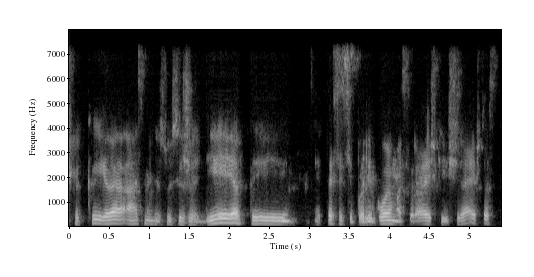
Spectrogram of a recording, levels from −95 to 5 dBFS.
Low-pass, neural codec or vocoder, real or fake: 7.2 kHz; vocoder, 22.05 kHz, 80 mel bands, HiFi-GAN; fake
